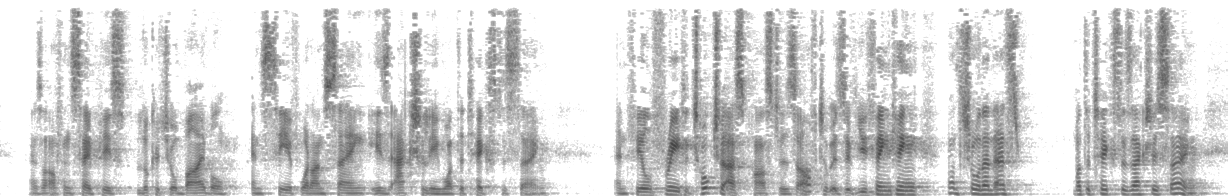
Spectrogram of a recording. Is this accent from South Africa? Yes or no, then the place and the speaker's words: yes; Cape Town, Western Cape, South Africa; As a boy, I remember news of a ship. So I come from Cape Town, for those who don't know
